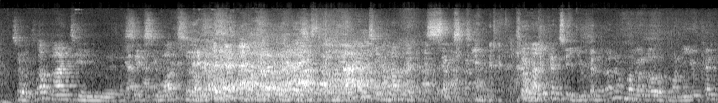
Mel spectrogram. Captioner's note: audience laughter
